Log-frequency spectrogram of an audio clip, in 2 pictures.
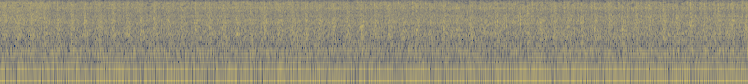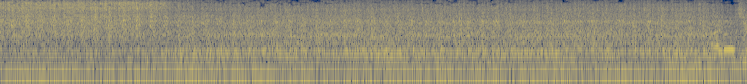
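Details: Engine after valve cover removal, some valves found dry and sprayed with penetrant, all moving; heavy uneven idle with deep knock about three to four per second, owner thinks internal, maybe the cam; unconfirmed.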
